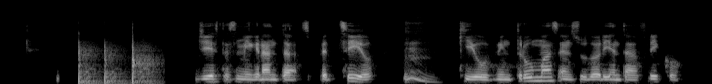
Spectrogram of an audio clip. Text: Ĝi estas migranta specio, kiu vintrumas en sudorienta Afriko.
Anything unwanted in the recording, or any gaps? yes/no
yes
